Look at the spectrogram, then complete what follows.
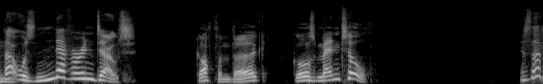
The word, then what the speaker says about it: Göteborg: Gothenburg goes mental. Is that how they say it in Third leg is Sweden? Because Jim I to heard it throw was first. Göteborg.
